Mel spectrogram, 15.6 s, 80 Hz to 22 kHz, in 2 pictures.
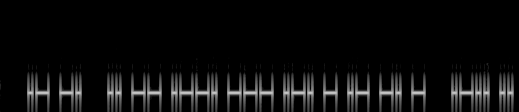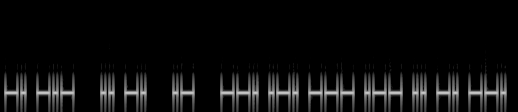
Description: Morse code, heard as a keyed tone, about 20 wpm, 700 Hz. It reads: AN IMPORTANT LINK IN A GROWING
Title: A Sound Of Thunder 20wpm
